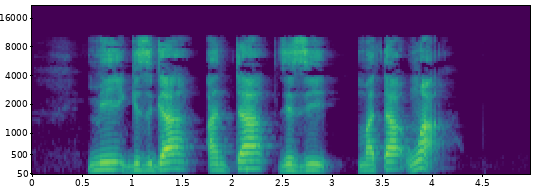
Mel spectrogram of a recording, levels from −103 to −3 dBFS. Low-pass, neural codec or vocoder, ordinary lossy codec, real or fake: 9.9 kHz; none; MP3, 64 kbps; real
